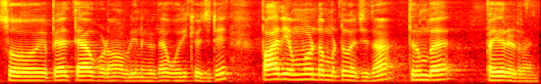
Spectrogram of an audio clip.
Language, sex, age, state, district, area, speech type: Tamil, male, 18-30, Tamil Nadu, Nagapattinam, rural, spontaneous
